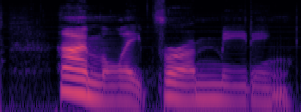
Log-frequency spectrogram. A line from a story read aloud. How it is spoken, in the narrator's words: grumbled Higgins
